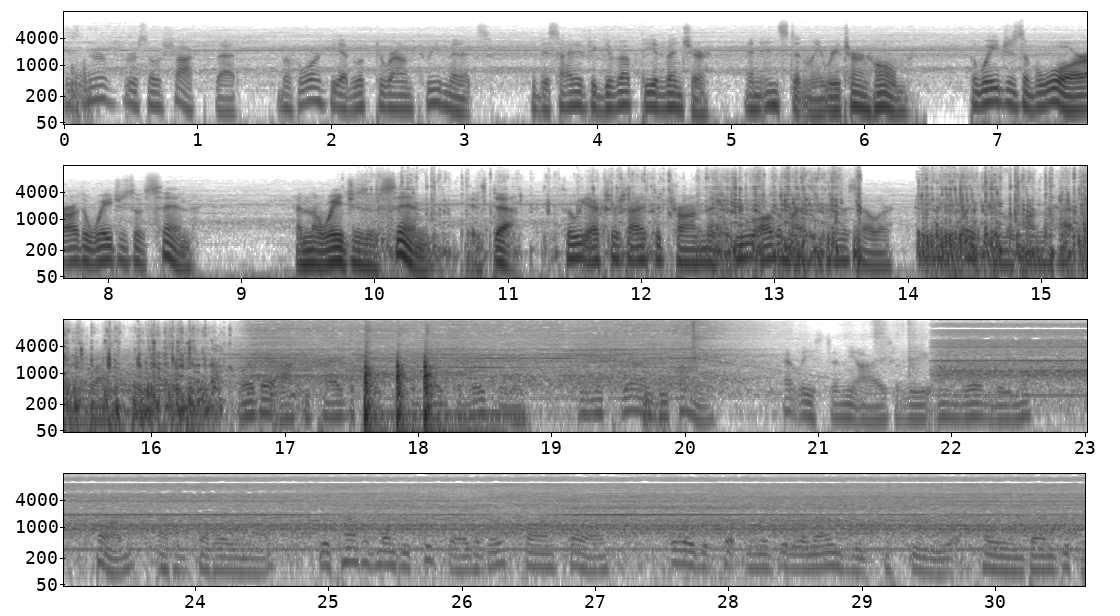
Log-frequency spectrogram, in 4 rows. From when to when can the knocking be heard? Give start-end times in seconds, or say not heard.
17.6-18.8.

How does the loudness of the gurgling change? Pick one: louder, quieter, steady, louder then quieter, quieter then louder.
louder.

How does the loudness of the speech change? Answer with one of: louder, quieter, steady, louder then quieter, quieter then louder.
louder then quieter.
